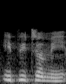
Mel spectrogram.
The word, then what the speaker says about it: epitome: He is the epitome of a modern young man. A perfect example of a modern young man. Mind this pronunciation, please. Epitome.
